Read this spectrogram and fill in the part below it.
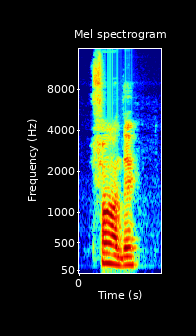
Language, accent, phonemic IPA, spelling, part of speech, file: French, Canada, /fɑ̃.dɛ/, fendait, verb, LL-Q150 (fra)-fendait.wav
- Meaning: third-person singular imperfect indicative of fendre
